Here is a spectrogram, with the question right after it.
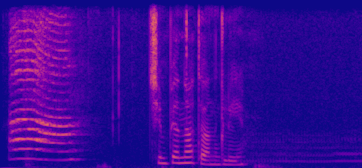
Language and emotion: Russian, neutral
